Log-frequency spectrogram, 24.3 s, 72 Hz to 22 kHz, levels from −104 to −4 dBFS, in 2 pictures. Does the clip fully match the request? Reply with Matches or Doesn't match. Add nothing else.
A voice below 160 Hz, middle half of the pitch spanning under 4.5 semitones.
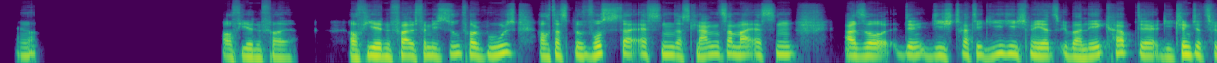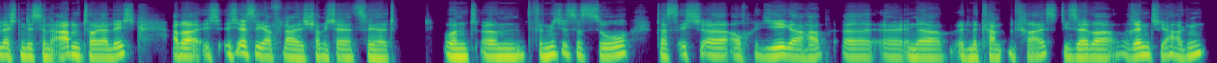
Matches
